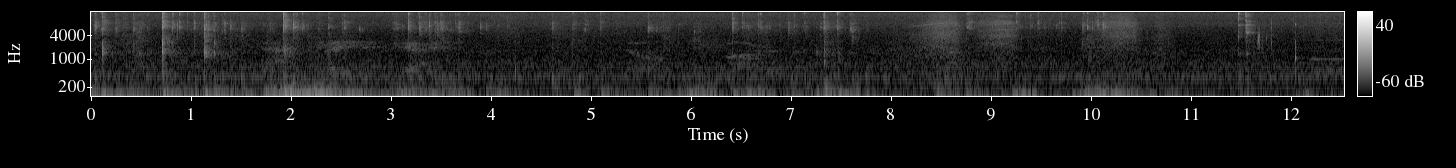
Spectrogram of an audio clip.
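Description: Soft, rapid keystrokes tap on a computer keyboard in irregular bursts as a new password is typed, with faint clicks against low background hum.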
